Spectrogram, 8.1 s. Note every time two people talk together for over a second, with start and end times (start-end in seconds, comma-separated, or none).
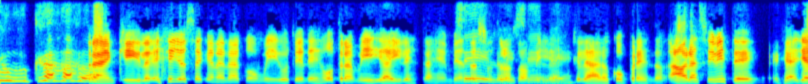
4.5-5.8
